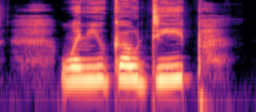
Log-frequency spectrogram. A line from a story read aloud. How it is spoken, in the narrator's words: moans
